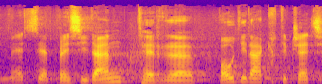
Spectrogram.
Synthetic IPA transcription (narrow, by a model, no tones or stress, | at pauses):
mɛɾsihɛpɾɛsidɛnthɛɾ | b̥oʊdiɾæktəkʃɛt͡s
